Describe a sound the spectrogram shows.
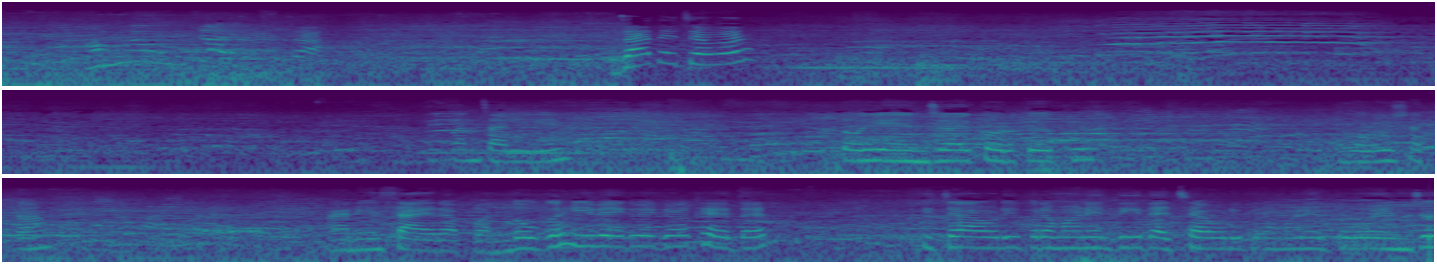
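Young children shout and chatter nearby.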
